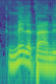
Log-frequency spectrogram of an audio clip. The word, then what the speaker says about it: Miliband: No, Miller Band, it's spelled M-I-L. How do you spell it? Miller Band. M-I-L-I-B-A-N-D. That's their surname, Miller Band.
